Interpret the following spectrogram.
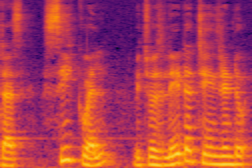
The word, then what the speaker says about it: SEQUEL: initially the language was known as Structured English query language pronounced as sequel which was later changed into SQL in the year 1978.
